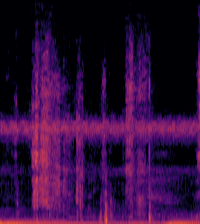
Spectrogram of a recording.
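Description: Pages of a paperback picture book being handled and turned: paper rustling with a few soft taps, over low sustained tones.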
